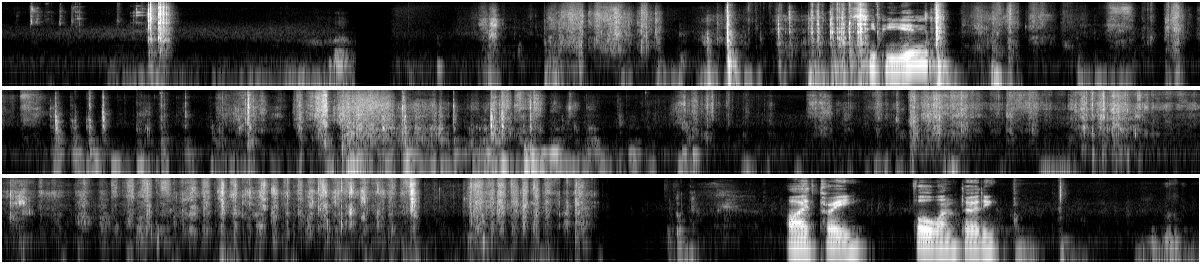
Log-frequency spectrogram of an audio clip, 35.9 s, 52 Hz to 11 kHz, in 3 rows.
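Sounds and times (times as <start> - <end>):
computer parts clicking and scraping: 7.6 - 9.4.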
